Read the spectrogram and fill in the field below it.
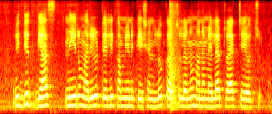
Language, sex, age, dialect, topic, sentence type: Telugu, female, 31-35, Telangana, banking, question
